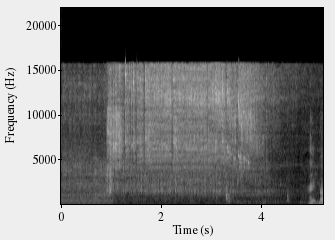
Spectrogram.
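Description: A steam wand hisses loudly.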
